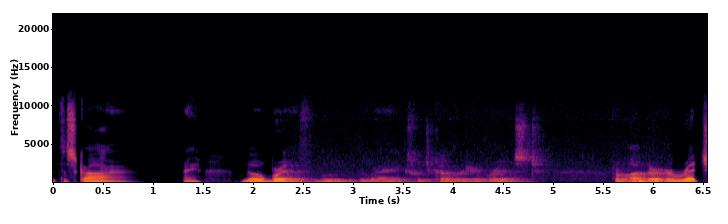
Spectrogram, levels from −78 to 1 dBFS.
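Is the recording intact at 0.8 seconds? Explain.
No, a call audio freeze runs from 0.59 to 1.33 s, likely from delayed packets emptying the jitter buffer. The last sound is stretched into a fading buzz, then about 380 ms of silence. On a spectrogram this shows as smeared horizontal bands thinning to a blank gap. Speech resumes where it stopped, roughly 0.7 s late.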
